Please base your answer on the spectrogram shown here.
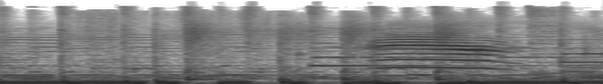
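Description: A cat in the video game Trails of Cold Steel II meows loudly and repeatedly, drawn-out cries over background game music.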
